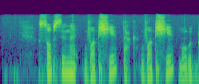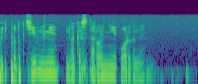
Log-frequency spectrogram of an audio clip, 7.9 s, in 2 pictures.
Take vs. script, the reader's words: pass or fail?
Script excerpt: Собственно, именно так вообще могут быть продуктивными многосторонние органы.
fail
